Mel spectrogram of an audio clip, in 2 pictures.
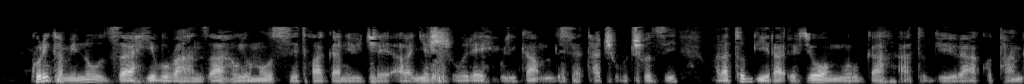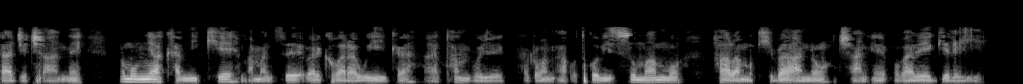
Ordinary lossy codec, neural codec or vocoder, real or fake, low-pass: MP3, 24 kbps; codec, 24 kHz, 0.9 kbps, WavTokenizer, medium speech release version 1; fake; 7.2 kHz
